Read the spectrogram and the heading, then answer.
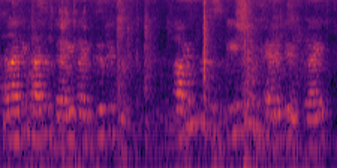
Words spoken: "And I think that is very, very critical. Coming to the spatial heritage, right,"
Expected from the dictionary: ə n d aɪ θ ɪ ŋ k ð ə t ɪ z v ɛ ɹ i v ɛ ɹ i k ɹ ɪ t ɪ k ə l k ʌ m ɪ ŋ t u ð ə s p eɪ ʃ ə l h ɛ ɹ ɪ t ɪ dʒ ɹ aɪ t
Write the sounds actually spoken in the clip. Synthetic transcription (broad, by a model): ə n aɪ t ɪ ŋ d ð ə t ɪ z v ɛ ɹ i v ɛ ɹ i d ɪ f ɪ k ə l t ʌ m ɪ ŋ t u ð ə s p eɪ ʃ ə n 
